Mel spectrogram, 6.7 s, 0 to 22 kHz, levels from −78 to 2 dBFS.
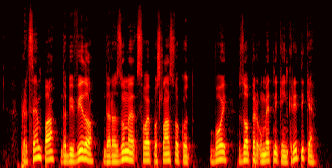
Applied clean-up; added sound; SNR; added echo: none; none; none; none.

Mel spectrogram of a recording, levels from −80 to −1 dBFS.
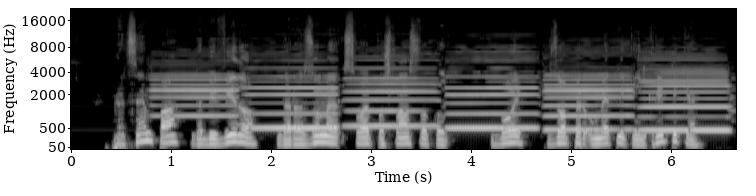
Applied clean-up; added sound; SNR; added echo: classical method Wiener filter.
